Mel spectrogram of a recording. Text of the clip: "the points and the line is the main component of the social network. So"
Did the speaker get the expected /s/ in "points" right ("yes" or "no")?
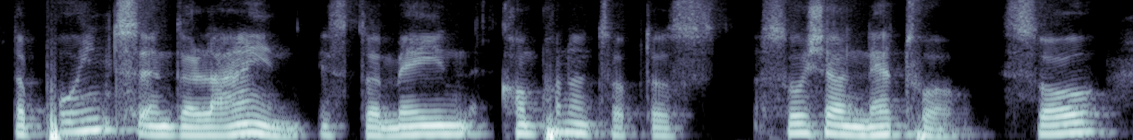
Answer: no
